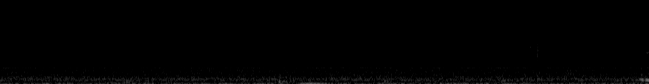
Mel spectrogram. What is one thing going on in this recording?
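A marker tip squeaks and rubs in quick strokes on paper, close by.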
